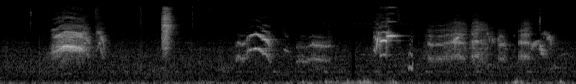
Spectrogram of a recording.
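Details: Indian ringneck parakeet feeding on guava seeds alongside an Alexandrine parrot; short raspy squawks mixed with brief rising and falling chirps and clicks, several bursts within a few seconds.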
